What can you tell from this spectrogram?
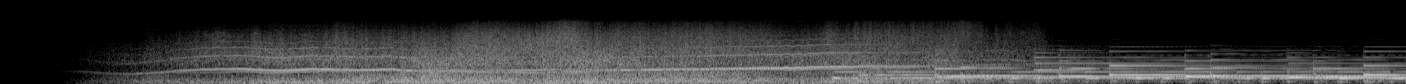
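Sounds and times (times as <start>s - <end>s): drone motors humming: 0.9s - 10.5s
air rushing: 1.2s - 11.2s.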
